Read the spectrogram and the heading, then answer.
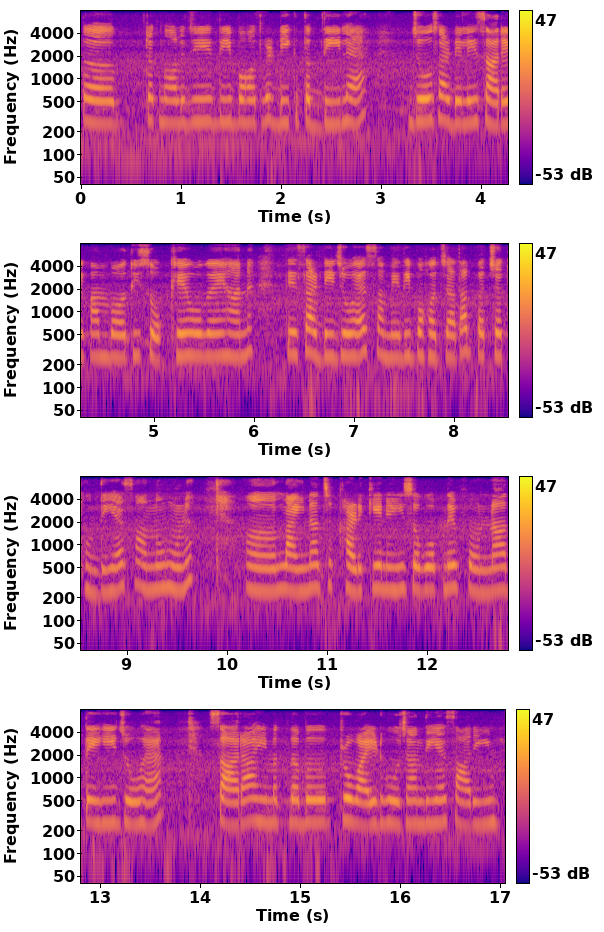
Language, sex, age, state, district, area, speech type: Punjabi, female, 18-30, Punjab, Mohali, urban, spontaneous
